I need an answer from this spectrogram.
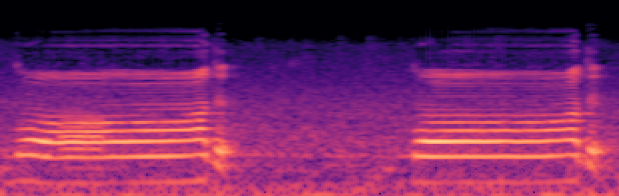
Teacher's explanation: زبان کی کروٹ، ہمارے اساتذہ نے کہا ہے کہ زبان کی جو الٹی سائیڈ ہے آپ کی بائیں طرف، وہ کنارہ تھوڑا سا اوپر کروٹ لے کر اور اوپر کی جو داڑھیں ہیں ان پر وہ لگے گا. زبان کی کروٹ جو ہے بائیں طرف والی، الٹی طرف والی، وہ اوپر کی جو داڑھیں ہیں ان پر لگے گی. تو اس کا جو ہے وہ مخرج، وہ اس کا مخرج ہے، اس کی ادائیگی ہوگی وہ اس طرح سے ہوگی ضاد ضاد.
